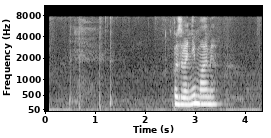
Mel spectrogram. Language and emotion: Russian, neutral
